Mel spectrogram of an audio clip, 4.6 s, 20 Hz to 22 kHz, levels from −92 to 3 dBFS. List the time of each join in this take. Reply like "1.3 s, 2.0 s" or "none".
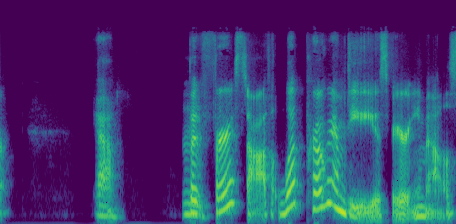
1.8 s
